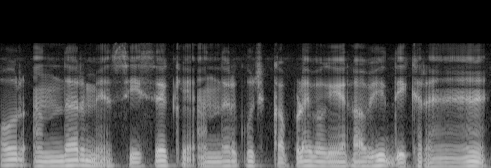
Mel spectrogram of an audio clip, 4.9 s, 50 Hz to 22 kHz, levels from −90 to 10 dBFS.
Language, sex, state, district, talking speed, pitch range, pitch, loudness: Hindi, male, Jharkhand, Ranchi, 160 wpm, 100-115 Hz, 105 Hz, -18 LUFS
